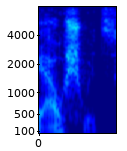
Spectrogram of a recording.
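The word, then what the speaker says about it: Auschwitz: But um how do you pronounce I always mix it. Is it Alswitch? Like how do you Oshwitz? Oswitch. Okay. Jewish people would say Awitz.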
